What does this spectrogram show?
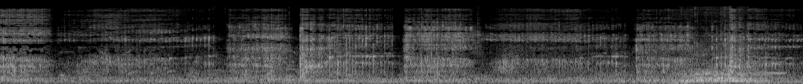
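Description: Cartoon leopard seal sound effects: a run of rough growls and roars with short breaks between them.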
